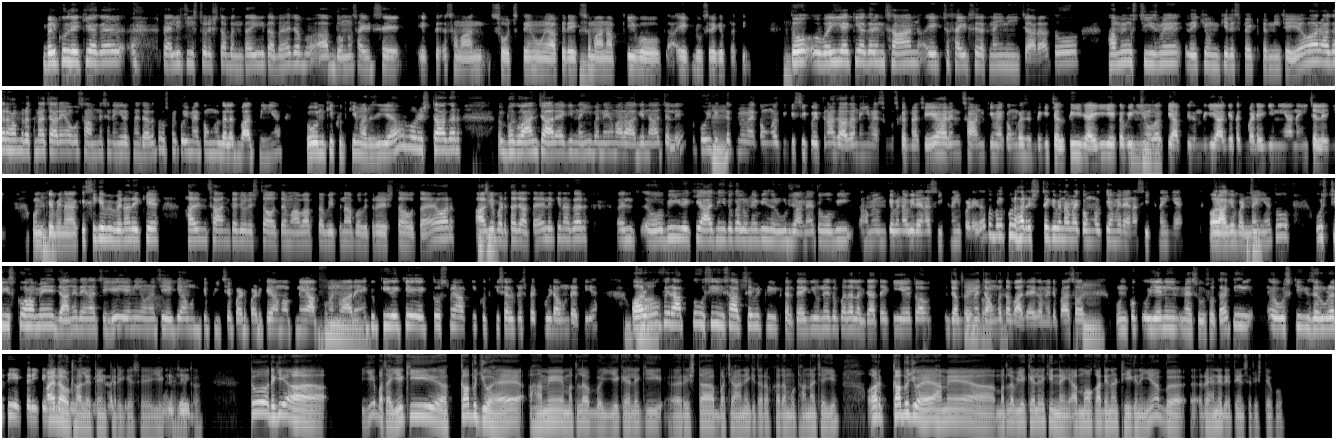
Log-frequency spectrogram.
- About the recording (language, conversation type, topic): Hindi, podcast, टूटे हुए पुराने रिश्तों को फिर से जोड़ने का रास्ता क्या हो सकता है?
- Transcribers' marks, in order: in English: "साइड"; in English: "साइड"; in English: "रिस्पेक्ट"; in English: "सेल्फ रिस्पेक्ट"; in English: "डाउन"; in English: "ट्रीट"; tapping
